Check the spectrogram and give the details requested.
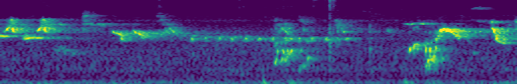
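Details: Lineolated parakeets having breakfast give soft, high chirps and warbling chatter, with quick bending notes repeated through a few seconds; quiet room background.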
